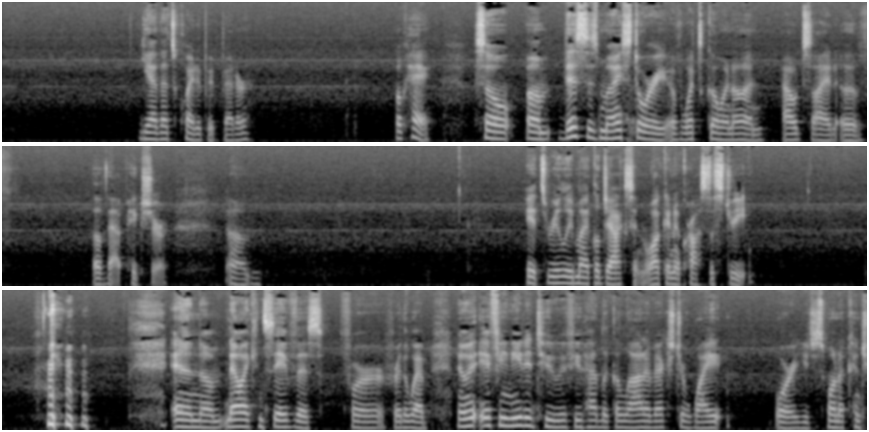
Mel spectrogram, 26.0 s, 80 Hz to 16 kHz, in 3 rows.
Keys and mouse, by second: 3.3 click, 6.8 click, 11.7 click.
